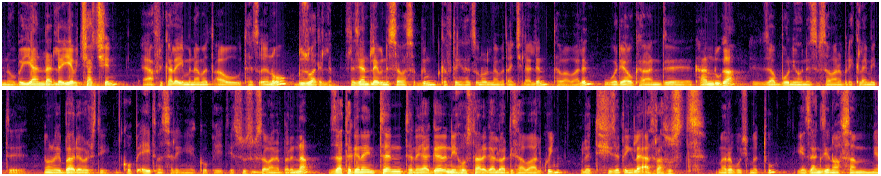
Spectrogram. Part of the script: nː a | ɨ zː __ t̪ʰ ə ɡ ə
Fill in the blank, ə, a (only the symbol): a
